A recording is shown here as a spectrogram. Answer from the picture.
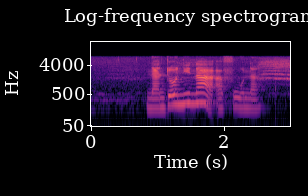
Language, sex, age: Xhosa, female, 18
